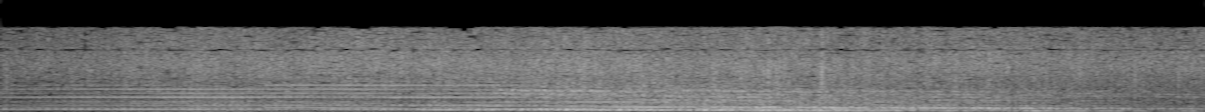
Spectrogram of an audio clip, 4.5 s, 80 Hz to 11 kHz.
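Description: An air raid siren wails steadily in Prague just before midday on 14 February 1945, its drawn-out tone slowly sliding downward in pitch, captured in a Czech broadcast of the time. It sounds muffled, like an old, narrow-band recording, with no voices.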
